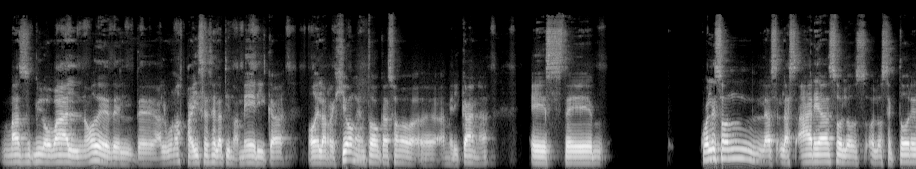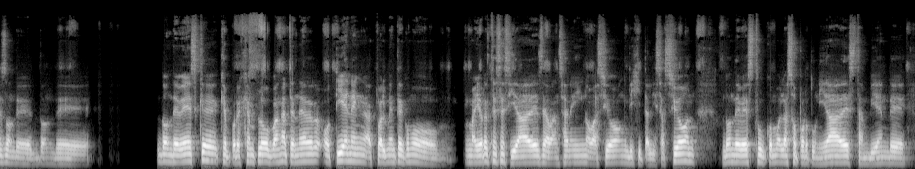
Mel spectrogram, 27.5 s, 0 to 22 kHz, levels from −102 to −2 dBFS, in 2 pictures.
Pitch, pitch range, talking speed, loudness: 115 Hz, 105-125 Hz, 130 wpm, -16 LUFS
